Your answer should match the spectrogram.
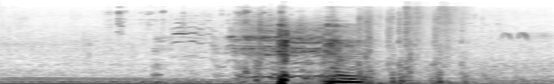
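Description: A horse ridden in the video game LOTRO neighs loudly, then a quick burst of hooves clip-clops against a quiet game ambience, with a short whinny-like flourish near the end.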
